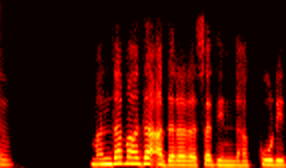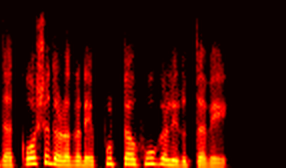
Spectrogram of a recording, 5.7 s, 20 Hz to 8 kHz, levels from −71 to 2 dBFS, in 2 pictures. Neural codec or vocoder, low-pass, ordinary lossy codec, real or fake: codec, 16 kHz, about 1 kbps, DyCAST, with the encoder's durations; 7.2 kHz; Opus, 32 kbps; fake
